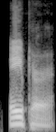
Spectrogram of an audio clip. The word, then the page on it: acre: American English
